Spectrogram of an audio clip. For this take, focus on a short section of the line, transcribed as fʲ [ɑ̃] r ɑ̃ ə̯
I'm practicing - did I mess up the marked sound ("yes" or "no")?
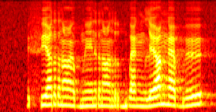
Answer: yes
